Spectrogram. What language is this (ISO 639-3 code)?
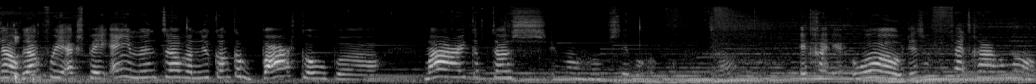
nld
